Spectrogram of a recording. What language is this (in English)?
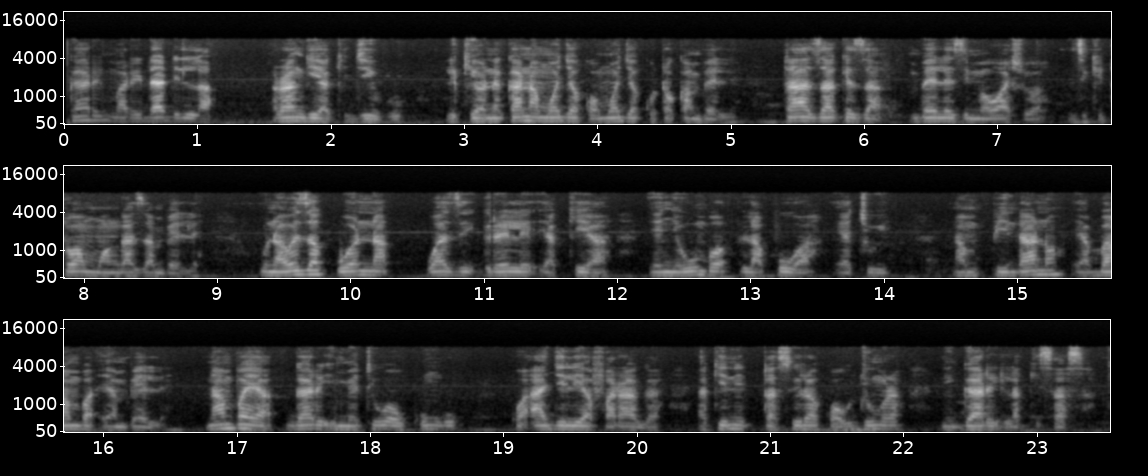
Swahili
